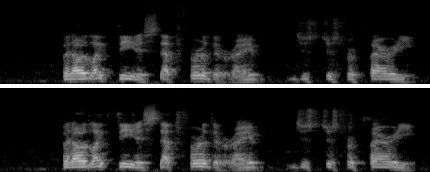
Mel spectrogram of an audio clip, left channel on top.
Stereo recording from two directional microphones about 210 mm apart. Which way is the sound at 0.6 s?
40° right (ahead or behind).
